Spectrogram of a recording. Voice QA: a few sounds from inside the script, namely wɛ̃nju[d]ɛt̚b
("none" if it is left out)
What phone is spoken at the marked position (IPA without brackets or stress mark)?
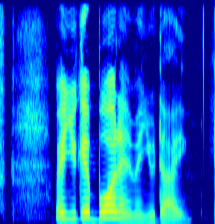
ɡ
